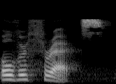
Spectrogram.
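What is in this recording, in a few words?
"over thrust", English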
